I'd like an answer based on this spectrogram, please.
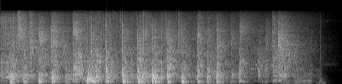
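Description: A rapid, irregular run of thumps and knocks, several a second, that cuts off suddenly near the end.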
